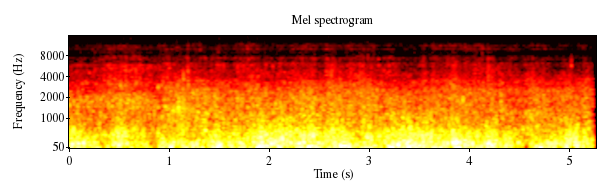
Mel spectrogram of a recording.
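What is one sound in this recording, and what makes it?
Choppy water splashes against a small boat's hull.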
